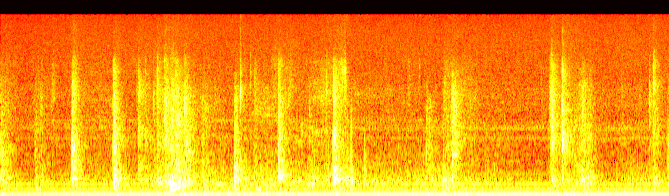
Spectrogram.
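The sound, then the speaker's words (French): A series of sharp knocks on the concierge's door, irregularly spaced and moderately loud, over a steady low electrical hum, with no voices. “Porte du concierge. Pas de réponse.”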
